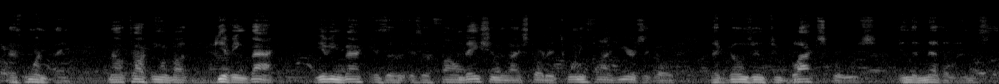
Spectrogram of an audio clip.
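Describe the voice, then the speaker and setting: Against noticeable background noise, a man with an American accent talks at a fairly low pitch with ordinary pitch variation. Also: moderate pace. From United States. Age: 60s. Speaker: business founder and public speaker. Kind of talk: interview. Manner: hesitant, many fillers.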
